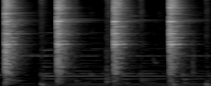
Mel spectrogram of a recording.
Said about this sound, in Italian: Un giorno l'uccellino giallo vede il suo amico gufetto con una pentola e due mestoli e gli chiede: che cosa state facendo? Sto suonando e non si sente?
